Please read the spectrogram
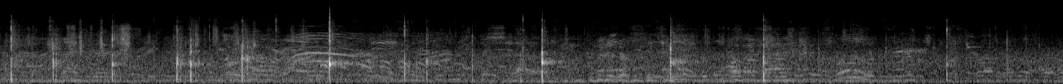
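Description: Pickleball paddles striking plastic balls: sharp pops at irregular intervals, the loudest about three seconds in, over indistinct chatter of players' voices.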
